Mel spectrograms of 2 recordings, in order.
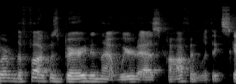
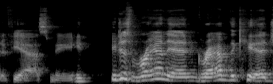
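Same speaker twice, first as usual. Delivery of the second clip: ordinary talk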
